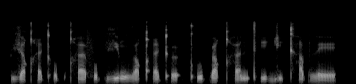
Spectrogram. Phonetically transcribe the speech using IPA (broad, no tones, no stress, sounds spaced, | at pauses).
vʲ u qʰ i kʼ o p qʰ ɨ f o p vʲ u ŋ ð o qʼ i kʼ ɵ ʔ kʼ u p ɵ qʰ ɨ n tʼ i ɡ i kʰ a p ð e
